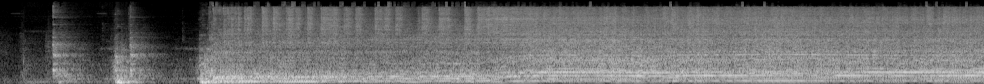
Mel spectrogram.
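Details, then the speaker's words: 1965 Tatran 125cc scooter, 20 original miles, first start after sitting 40 years, battery fitted: two cranks, then it catches into a steady, slightly high idle; the idle screw needs adjusting. "all right it's idling now just have to adjust the the screw the wire was getting caned"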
